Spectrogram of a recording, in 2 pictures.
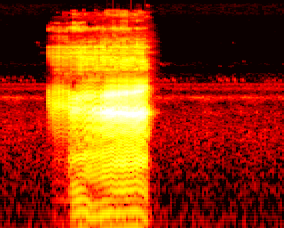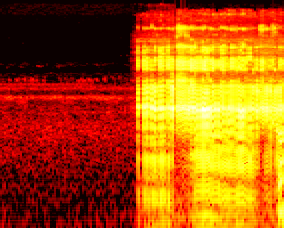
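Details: Pet dog snoring at night while the owner tries to sleep: two loud, rasping, fluttering breaths separated by a silent pause; heavy snoring.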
